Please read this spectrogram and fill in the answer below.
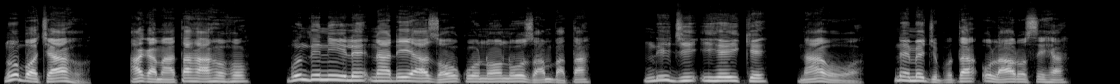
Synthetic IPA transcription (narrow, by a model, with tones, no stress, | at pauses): nʊ˦bɔ˨t͡ʃa˨a˦ɦʊ̰˨ | a˦ɡa˨m̩˨a˨ta˦ɦa˦ɦʊ˦ɦʊ˦ | bʊ˦n̩˦dɪ˦niː˦le˦na˨dɪ˦ja˦zɔ˨ʊ˦kʷʊ˦nɔ˦nʊ˦ʊ˦za˨m̩˦ba˨ta˦ | n̩˦dɪ˦d͡ʒi˦ʔi˦ɦe˦i˦ke˦ | na˨a˦ɣʊ̰˨ɣɔ̰˨ | ne˦˨me˦d͡ʒu˨pʊ˨ta˦ʔʊ˦la˨ɔ˦ɾʊ˦sɪ˦ɦa˦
